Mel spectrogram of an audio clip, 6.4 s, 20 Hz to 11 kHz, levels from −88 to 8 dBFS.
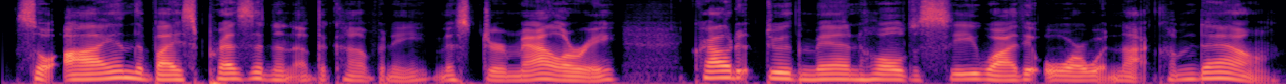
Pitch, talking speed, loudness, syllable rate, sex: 150 Hz, 225 wpm, -19 LUFS, 5.8 syllables/s, female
